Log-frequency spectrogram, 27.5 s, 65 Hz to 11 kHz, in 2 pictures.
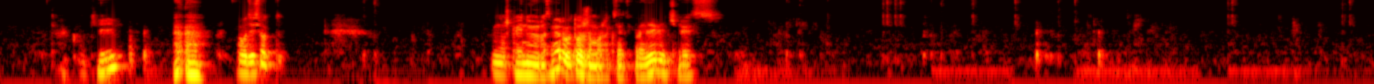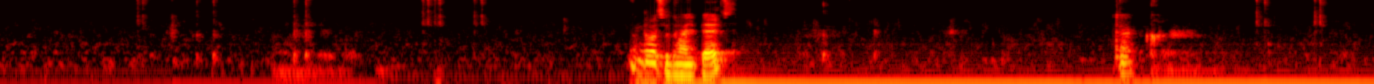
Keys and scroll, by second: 8.0 Escape, 12.7 Escape, 15.9 space, 16.0 Escape, 23.2 Escape.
